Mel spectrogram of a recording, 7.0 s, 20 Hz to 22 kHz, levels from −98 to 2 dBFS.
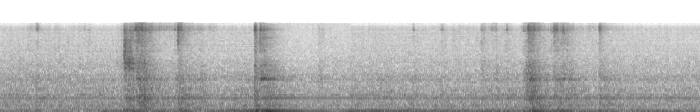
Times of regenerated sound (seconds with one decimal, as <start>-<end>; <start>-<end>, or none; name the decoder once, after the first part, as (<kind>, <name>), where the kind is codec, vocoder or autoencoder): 0.0-2.7 (vocoder, WaveNeXt); 3.5-7.0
